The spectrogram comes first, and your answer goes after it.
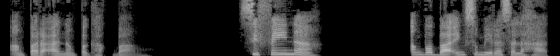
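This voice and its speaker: A woman with a Filipino accent reading scripted romantic drama narration in a measured, emotive way. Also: mid-range voice, darkish tone, no room sound, studio quality. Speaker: audiobook story narrator.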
